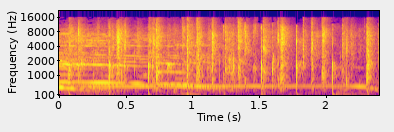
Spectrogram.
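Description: A small group in a kitchen set up as a makeshift studio gives a round of applause, hands clapping in quick, irregular bursts that stay fairly loud, with a steady tone holding underneath.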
